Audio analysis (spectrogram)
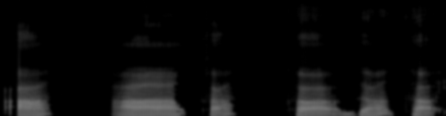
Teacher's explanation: కంఠం నుండి పలికే అక్షరాలు ఏంటంటే కంట్యాలు. ఆ, ఆ, క, ఖ, గ, ఘ ఇవన్నీ కూడా కంట్యాలండి.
